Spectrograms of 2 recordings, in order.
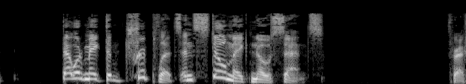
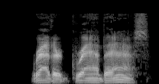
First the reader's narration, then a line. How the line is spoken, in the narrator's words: Polecat mumbled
